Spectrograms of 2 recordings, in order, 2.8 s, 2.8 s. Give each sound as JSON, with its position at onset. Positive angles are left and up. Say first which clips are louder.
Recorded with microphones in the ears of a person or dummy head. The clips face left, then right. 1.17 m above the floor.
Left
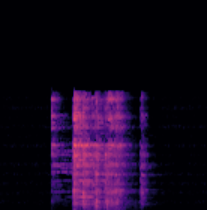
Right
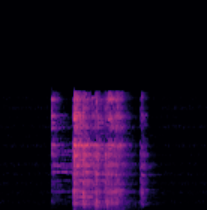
{"t": 0.7, "sound": "cutlery clinking", "louder": "left 1 dB", "side_deg": 50, "distance_m": 0.6}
